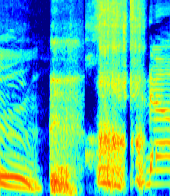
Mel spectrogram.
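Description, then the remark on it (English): After trying to slurp a drink too hard, a strained, voiced groan breaks into a short fit of harsh, raspy coughs, three or four ragged bursts in quick succession with no clear words. “Ugh, tried to slurp too hard, coughed.”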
